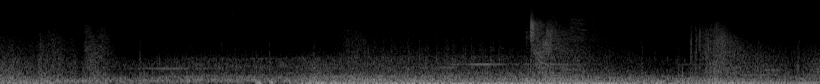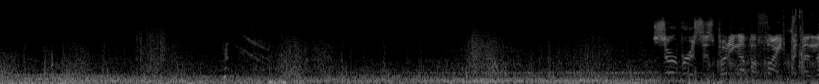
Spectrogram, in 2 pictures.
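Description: Heavy armoured boots thud on hard ground.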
